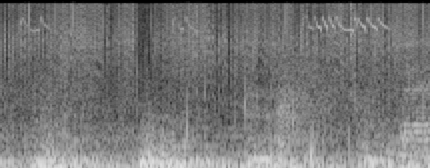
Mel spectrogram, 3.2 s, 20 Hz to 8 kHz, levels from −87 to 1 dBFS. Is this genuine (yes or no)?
yes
